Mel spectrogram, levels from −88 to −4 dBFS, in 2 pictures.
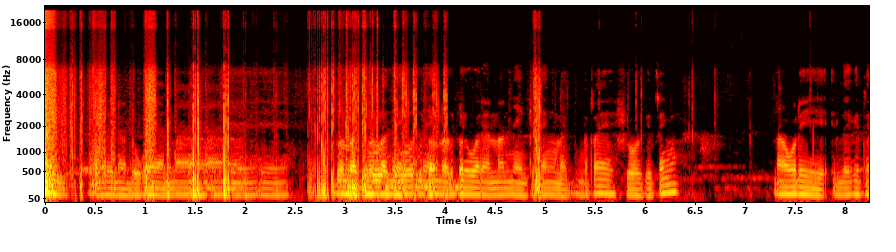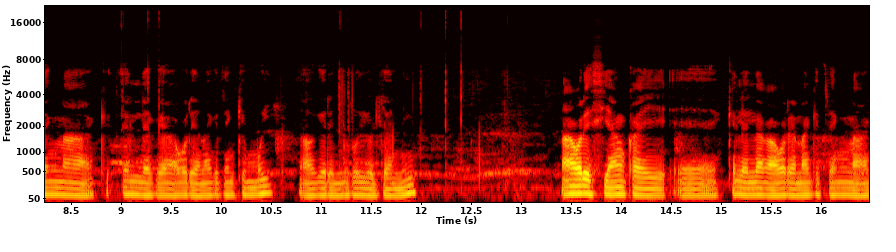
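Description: From 1.44 to 4.18 s a doubled audio track appears: an equally loud, dry copy trails roughly a third of a second behind, likely from a second, slower capture path.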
